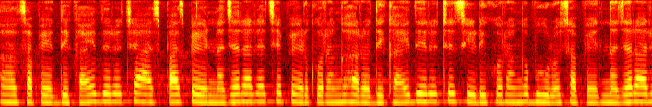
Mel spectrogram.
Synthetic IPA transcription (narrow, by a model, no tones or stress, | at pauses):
sɐpeːd̪̚ːɪkʰaːid̪eːɾot͡ʃʰɛaːspaːspeːɽnɐd͡ʒəɾaːɾjat͡ʃʰɛpeːɽkoɾɐ̃ŋɡɦɐɾod̪ɪkʰaːid̪eːɾot͡ʃʰɛsiːɽikoɾɐ̃ŋɡbʱuːɾosɐpeːd̪nɐd͡ʒəɾaːɾjo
